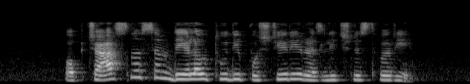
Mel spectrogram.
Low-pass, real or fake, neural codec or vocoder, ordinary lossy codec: 7.2 kHz; real; none; none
